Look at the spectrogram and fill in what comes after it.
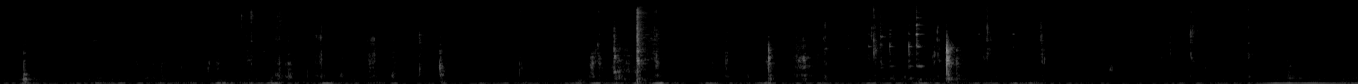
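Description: A person chewing a mouthful of fried rice close to the microphone, with soft wet smacks and scattered clicks. There are louder clusters about six seconds in and again around nine seconds.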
